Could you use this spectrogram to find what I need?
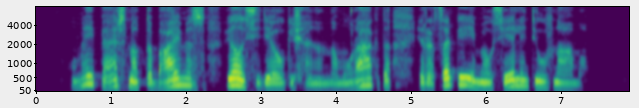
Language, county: Lithuanian, Vilnius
